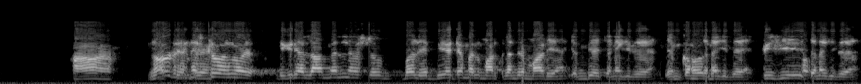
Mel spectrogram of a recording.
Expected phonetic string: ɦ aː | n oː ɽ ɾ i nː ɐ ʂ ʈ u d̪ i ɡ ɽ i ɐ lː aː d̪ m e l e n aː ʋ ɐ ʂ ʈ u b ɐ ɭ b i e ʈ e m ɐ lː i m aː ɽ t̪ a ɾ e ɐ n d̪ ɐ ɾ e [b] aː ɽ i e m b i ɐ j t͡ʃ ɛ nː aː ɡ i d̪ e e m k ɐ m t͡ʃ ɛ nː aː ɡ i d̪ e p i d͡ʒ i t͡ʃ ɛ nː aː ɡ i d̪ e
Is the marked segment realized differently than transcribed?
yes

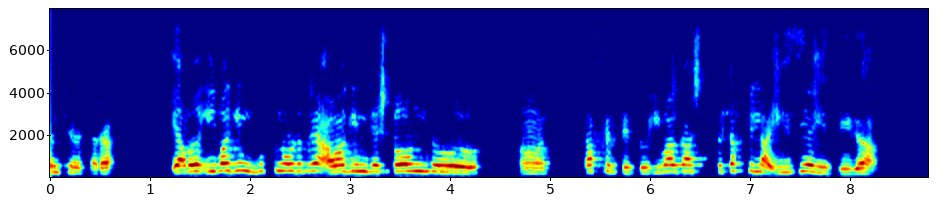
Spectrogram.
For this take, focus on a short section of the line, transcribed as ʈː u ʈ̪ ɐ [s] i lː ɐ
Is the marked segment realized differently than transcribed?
yes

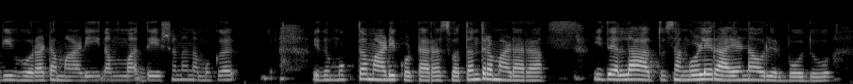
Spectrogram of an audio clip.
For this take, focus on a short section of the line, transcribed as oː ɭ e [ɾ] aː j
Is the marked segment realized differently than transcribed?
no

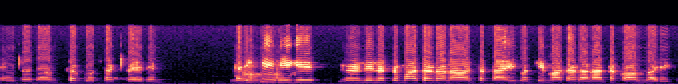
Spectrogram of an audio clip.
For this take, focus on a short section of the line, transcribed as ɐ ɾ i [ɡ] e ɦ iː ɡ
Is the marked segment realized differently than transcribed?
yes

